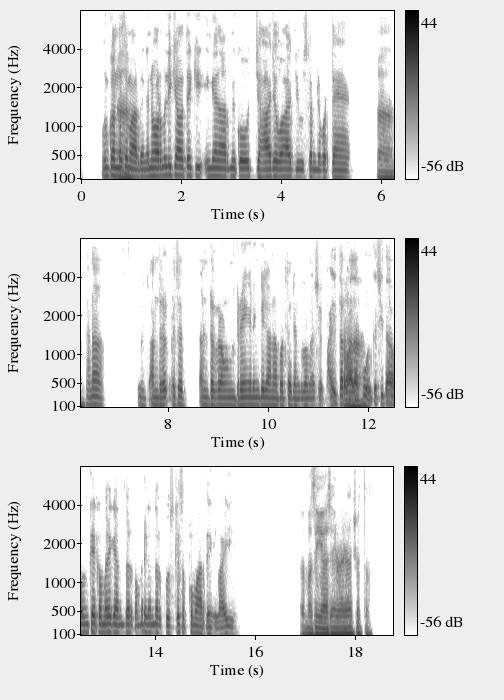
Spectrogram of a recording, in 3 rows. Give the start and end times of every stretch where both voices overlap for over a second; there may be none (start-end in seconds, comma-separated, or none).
none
